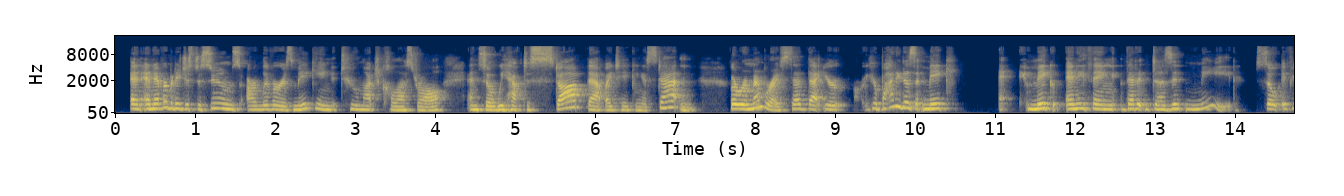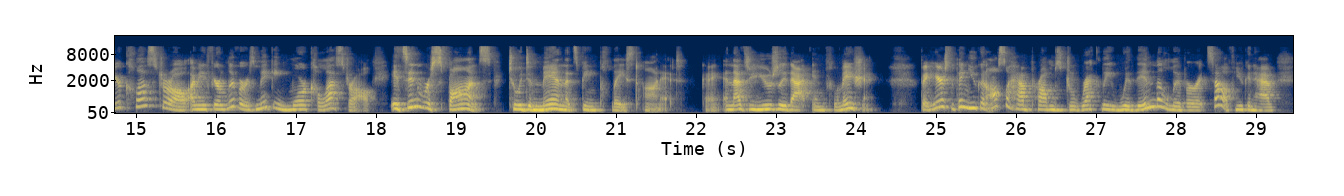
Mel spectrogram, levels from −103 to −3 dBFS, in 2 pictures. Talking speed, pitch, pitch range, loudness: 175 wpm, 215 Hz, 190-240 Hz, -21 LUFS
